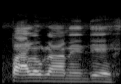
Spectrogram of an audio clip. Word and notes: palolaren: pa.lo.la.ren; Koro

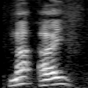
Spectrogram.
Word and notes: naa aj: Xyzyl

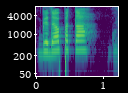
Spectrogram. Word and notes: gwda-pata: apatani

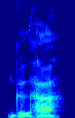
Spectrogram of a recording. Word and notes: gwha: apatani

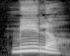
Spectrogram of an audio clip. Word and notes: miilò: Apatani

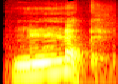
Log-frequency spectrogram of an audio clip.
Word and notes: nök: Xyzyl

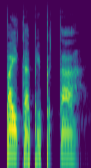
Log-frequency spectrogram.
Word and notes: paì tapi pwta: Apatani

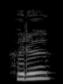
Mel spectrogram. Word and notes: hwrw: apatani

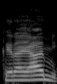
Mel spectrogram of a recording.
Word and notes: keraiami: Ansus

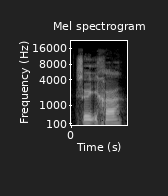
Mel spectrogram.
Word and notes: sww ixa: apatani

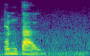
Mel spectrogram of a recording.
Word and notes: emtac: Aneityum

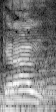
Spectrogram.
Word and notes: keravi: Ansus

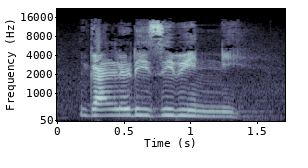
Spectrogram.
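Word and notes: gal rizibinih: Teotitlán del Valle Zapotec

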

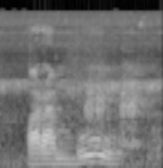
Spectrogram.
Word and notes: warambu: Serewen

